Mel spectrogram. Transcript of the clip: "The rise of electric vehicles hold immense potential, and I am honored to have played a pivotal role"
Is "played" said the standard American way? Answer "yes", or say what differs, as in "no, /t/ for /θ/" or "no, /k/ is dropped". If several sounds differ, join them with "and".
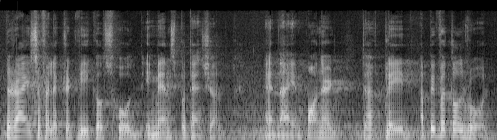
yes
